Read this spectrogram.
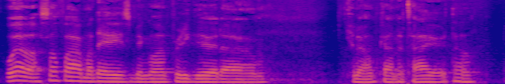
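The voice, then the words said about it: Congested, slightly different voice. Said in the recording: “I can tell in my voice I sound a little different. Got my little sinuses going”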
